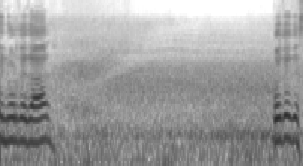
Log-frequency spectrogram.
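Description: A car drives past close by on the road.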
